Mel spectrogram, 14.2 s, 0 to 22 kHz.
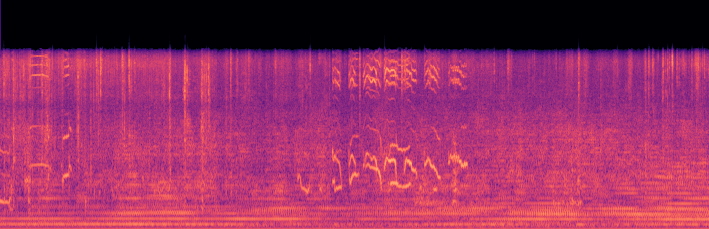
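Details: Miniature Pinscher puppies from a 2013 litter of six red females, kennel-raised, voicing discontent once they've tasted freedom; high, wavering whimpers and whines cluster midway, over a steady low electrical hum and scattered clicks.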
